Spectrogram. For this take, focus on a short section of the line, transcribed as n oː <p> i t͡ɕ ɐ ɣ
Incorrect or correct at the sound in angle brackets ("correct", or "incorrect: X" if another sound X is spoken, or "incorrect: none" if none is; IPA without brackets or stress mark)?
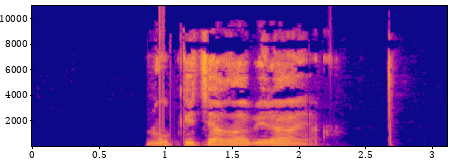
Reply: incorrect: k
